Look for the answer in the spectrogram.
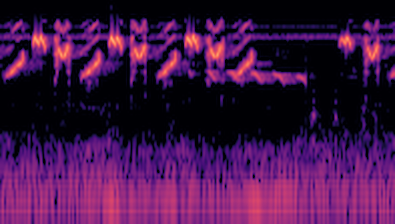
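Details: Loud, persistent cinereous tit (gelatik batu) in gacor singing, a lure meant to provoke a rival into singing: high sharp 'wucit wucit' notes in quick descending pairs, repeated rapidly, with one thinner lower trill near the end.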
